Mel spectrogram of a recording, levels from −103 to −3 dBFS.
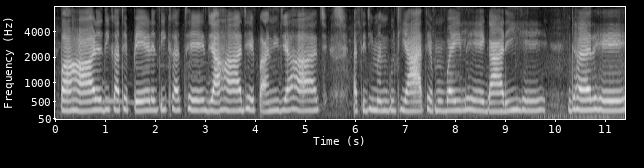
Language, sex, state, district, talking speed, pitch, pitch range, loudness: Hindi, female, Chhattisgarh, Korba, 105 wpm, 265 Hz, 260-275 Hz, -24 LUFS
